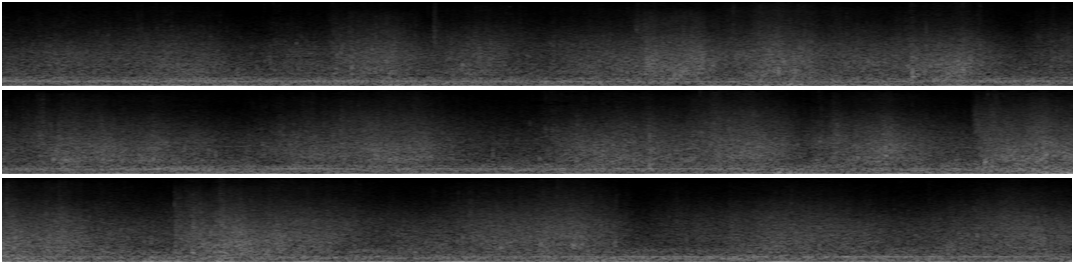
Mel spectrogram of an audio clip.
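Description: Small waves washing ashore, a surge of wash about once a second, over a low steady hum.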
